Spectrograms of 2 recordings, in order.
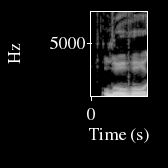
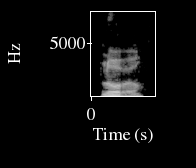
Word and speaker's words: Louisville: Louisville, Kentucky. – All right. – Right. That's the right way to say it. – Louisville.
